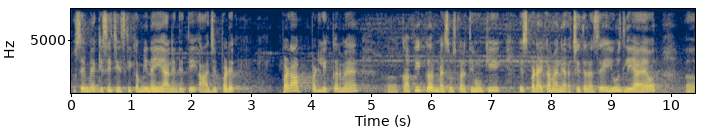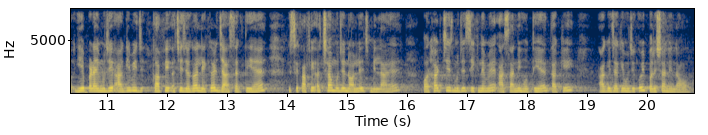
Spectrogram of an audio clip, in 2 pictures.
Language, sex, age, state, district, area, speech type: Hindi, female, 30-45, Rajasthan, Jodhpur, urban, spontaneous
